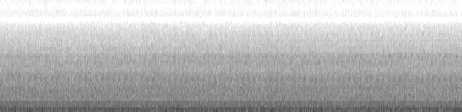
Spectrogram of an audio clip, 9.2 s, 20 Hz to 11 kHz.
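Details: Outdoor AC condenser unit, about 15 years old and never serviced, loud at night; 104 degrees outside: loud steady roaring drone with faint constant hum; noisy condenser fan, worn motor bearings suspected, motor to be replaced.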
